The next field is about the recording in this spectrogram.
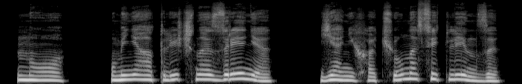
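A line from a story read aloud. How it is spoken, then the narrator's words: Plain. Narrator (Russian): сказала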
